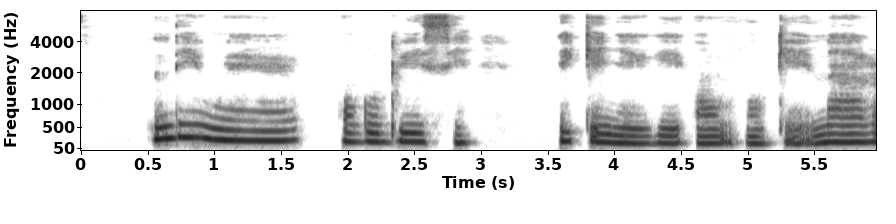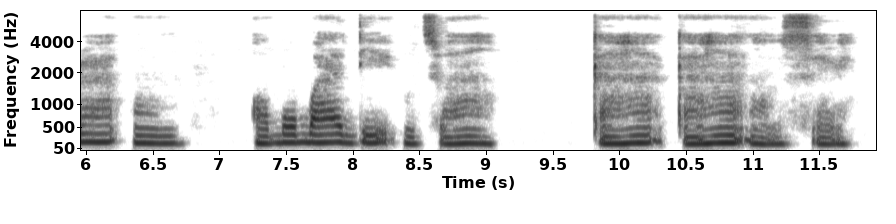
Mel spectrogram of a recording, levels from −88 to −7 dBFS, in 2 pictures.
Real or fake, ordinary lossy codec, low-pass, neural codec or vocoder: real; none; 7.2 kHz; none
